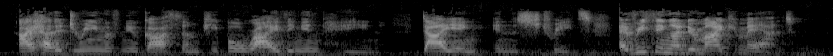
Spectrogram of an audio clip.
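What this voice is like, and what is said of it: Villainous Harley Quinn character voice. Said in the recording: “doing the Harley voice now. So there's that separation between her doctor voice and her villain voice.”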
